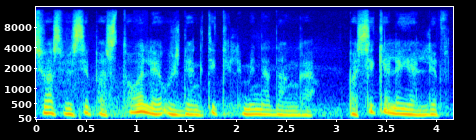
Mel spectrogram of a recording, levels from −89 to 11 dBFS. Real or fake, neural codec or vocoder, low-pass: real; none; 14.4 kHz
